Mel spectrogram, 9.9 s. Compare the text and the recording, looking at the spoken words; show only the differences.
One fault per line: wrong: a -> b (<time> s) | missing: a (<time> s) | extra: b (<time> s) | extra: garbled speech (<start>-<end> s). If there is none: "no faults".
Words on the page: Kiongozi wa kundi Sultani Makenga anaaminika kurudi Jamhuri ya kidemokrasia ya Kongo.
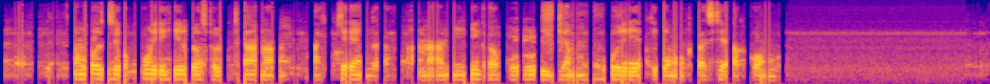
extra: hilo (1.7 s)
